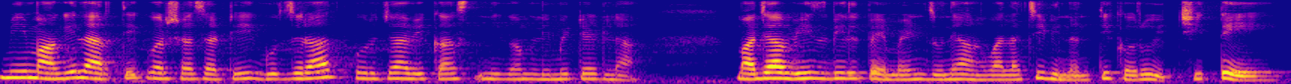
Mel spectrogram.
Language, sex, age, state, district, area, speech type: Marathi, female, 60+, Maharashtra, Nashik, urban, read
